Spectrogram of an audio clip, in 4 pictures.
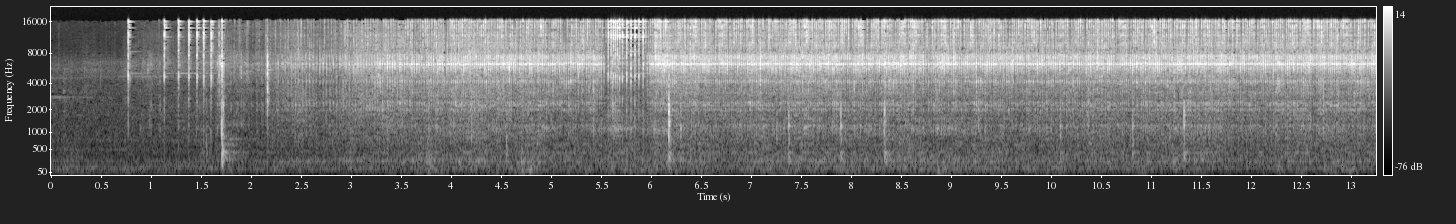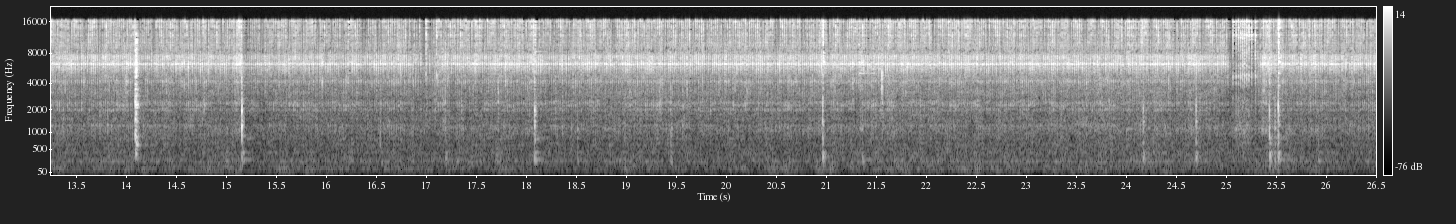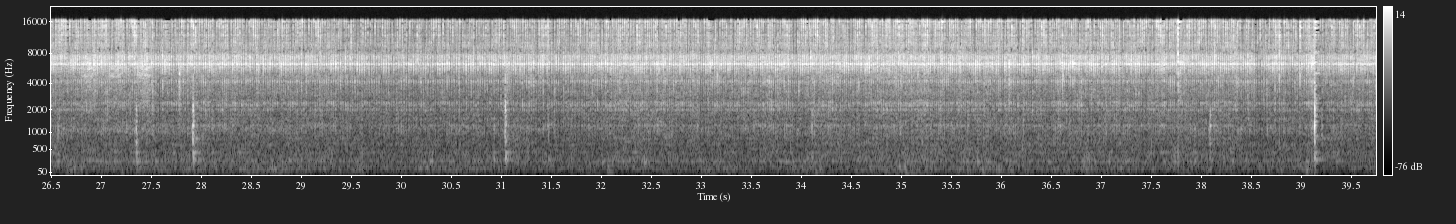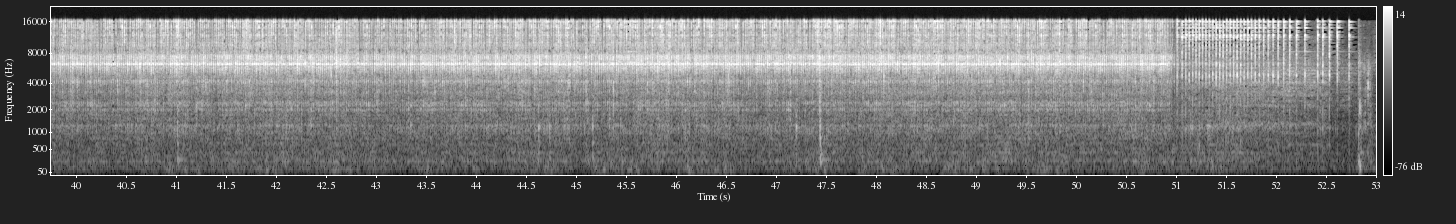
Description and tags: Bicycle Sound Take 1
Closeup sound of a bicycle chain.
Sanken Cos11
Wisycom MTP41 Transmitter
Wisycom MCR42 receiver
SoundDevices 633 Recorder
effect, gear, sound, pedals, Bicycle, noise, running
